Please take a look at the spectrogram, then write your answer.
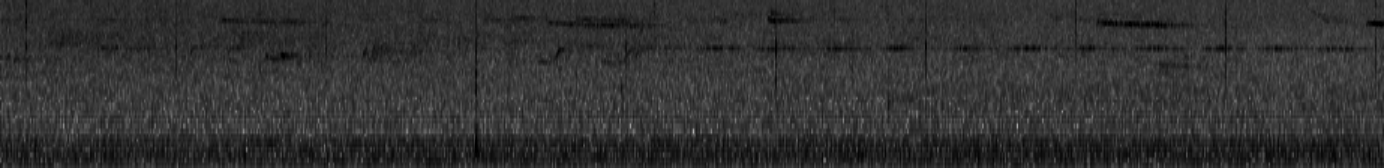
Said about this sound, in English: Capture the sound of this woodland ecosystem. through a whole year.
